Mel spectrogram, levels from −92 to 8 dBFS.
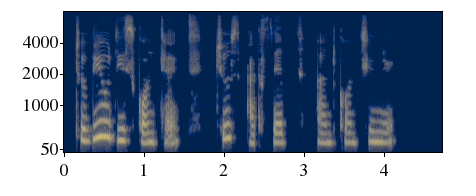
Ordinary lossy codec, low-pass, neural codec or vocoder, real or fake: none; none; none; real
